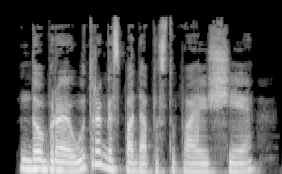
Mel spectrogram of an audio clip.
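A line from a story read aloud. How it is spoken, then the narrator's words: Mocking ghostly greeting. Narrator (Russian): насмешливо поздоровался призрачный лекарь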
